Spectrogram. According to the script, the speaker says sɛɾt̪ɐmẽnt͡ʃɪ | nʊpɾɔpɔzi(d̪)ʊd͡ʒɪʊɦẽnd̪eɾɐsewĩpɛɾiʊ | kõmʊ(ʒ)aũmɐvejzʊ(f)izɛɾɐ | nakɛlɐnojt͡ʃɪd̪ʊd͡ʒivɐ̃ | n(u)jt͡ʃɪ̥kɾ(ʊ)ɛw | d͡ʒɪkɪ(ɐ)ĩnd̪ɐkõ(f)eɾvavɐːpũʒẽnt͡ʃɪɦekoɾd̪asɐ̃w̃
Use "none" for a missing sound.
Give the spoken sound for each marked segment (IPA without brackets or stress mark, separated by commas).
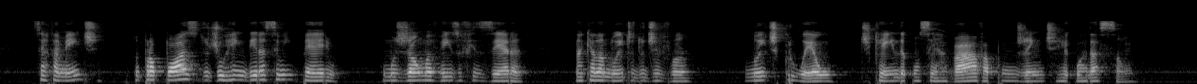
t̪, ʒ, f, o, u, a, s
